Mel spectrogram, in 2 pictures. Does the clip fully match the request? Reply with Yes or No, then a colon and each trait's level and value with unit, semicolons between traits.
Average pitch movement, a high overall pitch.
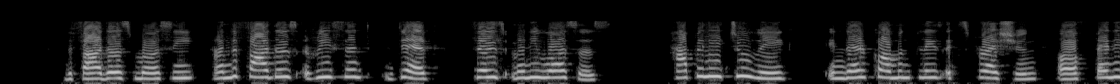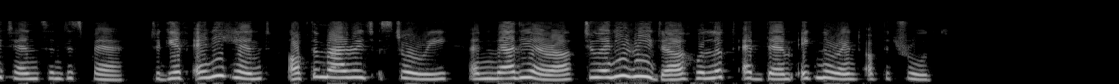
Yes: average, 4.0 semitones; very high, 285 Hz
